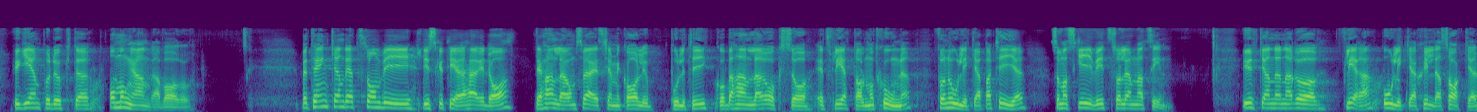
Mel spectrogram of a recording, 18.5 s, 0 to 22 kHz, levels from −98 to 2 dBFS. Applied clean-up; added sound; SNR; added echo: neural mask model Resemble Enhance denoiser.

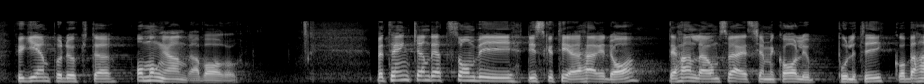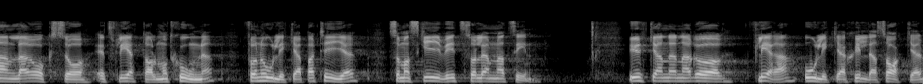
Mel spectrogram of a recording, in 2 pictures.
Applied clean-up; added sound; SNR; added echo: none; none; none; none.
